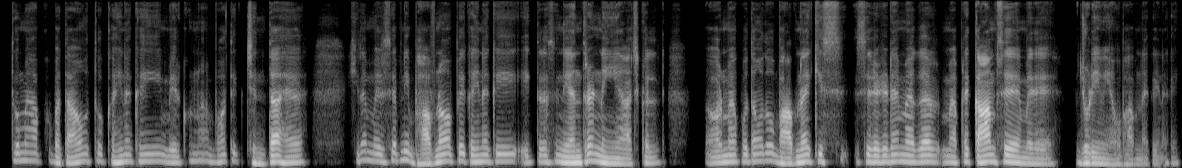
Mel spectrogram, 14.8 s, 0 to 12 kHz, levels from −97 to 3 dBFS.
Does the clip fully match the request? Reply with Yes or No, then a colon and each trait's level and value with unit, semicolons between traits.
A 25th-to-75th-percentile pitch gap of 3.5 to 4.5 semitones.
Yes: average, 3.8 semitones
